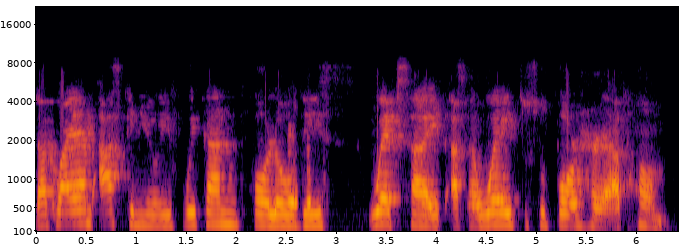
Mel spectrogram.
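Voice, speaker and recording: Spoken at a fairly slow pace with a Spanish accent, the voice has monotone, flat intonation and a dry, close sound with no echo. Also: woman, medium pitch for a woman. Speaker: parent. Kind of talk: online Q&A question. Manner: halting.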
